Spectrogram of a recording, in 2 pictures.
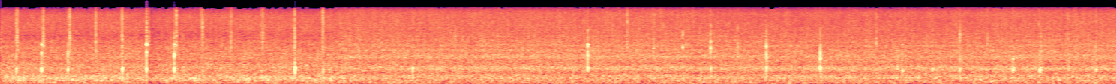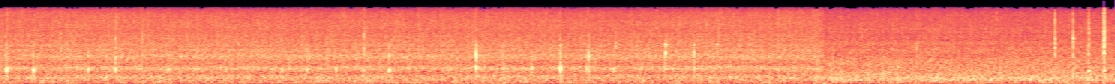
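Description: A rushing stream running steadily, with scattered sharp knocks of a stone pestle pounding chilies and tomato in a stone mortar.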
